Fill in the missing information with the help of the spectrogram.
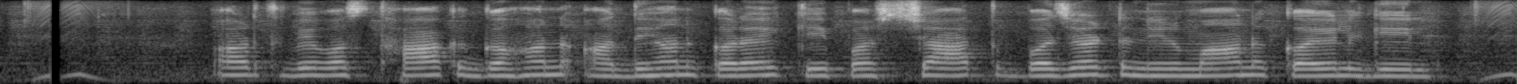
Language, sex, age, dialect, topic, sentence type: Maithili, female, 18-24, Southern/Standard, banking, statement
